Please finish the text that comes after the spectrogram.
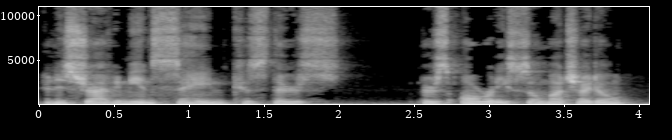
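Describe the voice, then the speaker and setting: Halting, bewildered spaceship officer, acted by a man. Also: medium pitch, lively intonation, natural voice. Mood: uneasy, frustrated. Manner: halting, stammering delivery. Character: bewildered, weary male spaceship security officer with amnesia. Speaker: voice actor in a podcast audio drama. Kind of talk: audio drama log monologue.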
